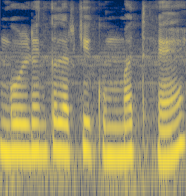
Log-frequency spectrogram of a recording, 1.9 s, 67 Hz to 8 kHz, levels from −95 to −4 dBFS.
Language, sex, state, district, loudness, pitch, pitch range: Hindi, female, Uttar Pradesh, Muzaffarnagar, -14 LUFS, 195 Hz, 185-200 Hz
